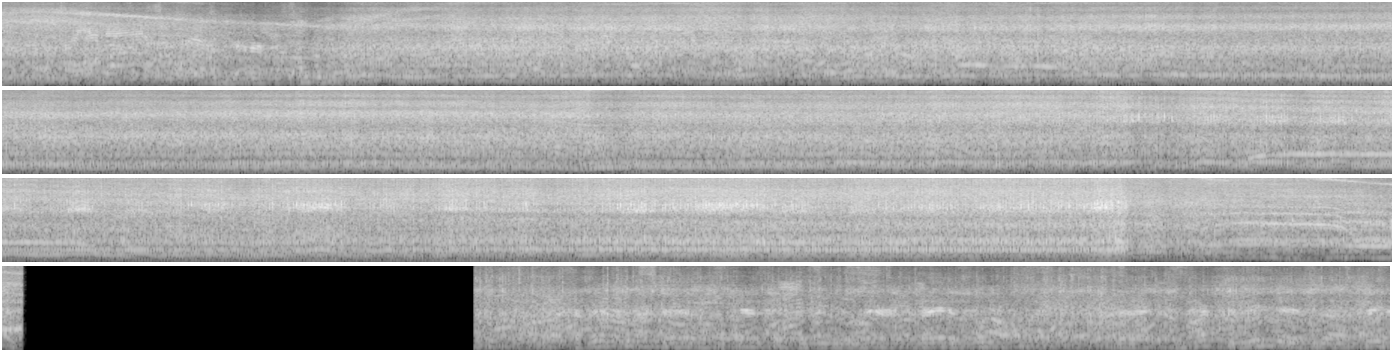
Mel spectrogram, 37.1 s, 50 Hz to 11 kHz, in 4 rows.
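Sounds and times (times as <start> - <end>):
tractor engine running at high revs: 0.0 - 28.0.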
